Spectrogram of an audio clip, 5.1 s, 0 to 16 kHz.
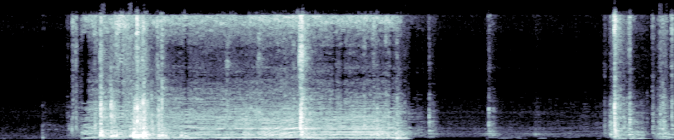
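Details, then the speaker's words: Sony SL-HF950 Super Betamax, tape inserted after power-up: smooth motor whir and clean clicks as the cassette threads, no grinding or slipping; loading mechanism sounds healthy. "all sounds good that's a good start"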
